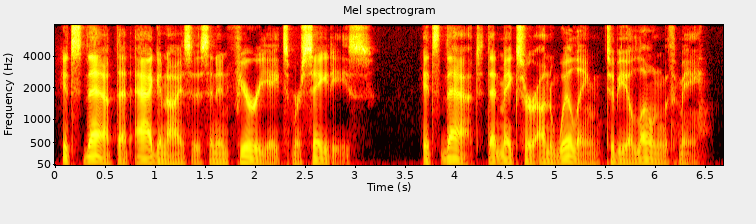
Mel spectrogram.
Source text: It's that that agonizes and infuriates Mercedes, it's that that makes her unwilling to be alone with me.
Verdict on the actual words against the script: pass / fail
pass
